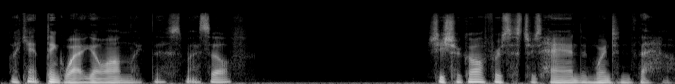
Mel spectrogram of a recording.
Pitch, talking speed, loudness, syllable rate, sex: 95 Hz, 185 wpm, -22 LUFS, 5.3 syllables/s, male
